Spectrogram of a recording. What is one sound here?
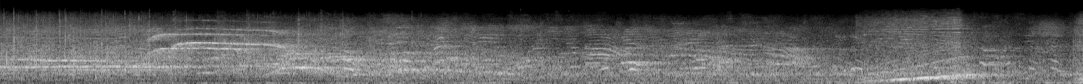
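Music plays through loudspeakers in a large hall.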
